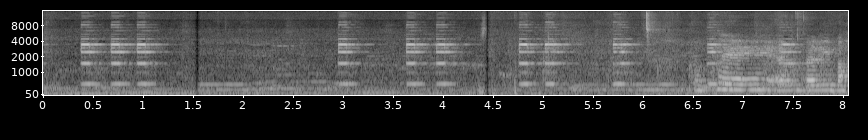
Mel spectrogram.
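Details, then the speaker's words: Short, high, evenly pitched electronic beeps from a veterinary dental X-ray unit during an exposure on premolars (bisecting angle technique, sensor placed in the mouth), with faint room noise behind. "so I'm gonna press the button and once it beeps let go okay"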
